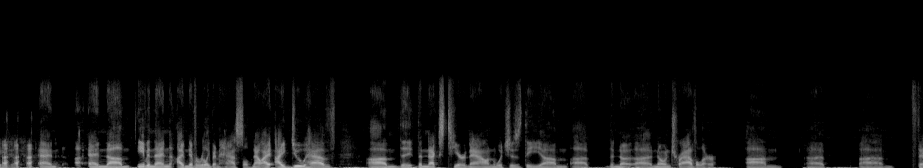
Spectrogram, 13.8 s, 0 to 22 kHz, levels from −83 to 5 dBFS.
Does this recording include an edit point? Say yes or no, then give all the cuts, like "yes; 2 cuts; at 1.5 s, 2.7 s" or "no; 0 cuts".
no; 0 cuts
